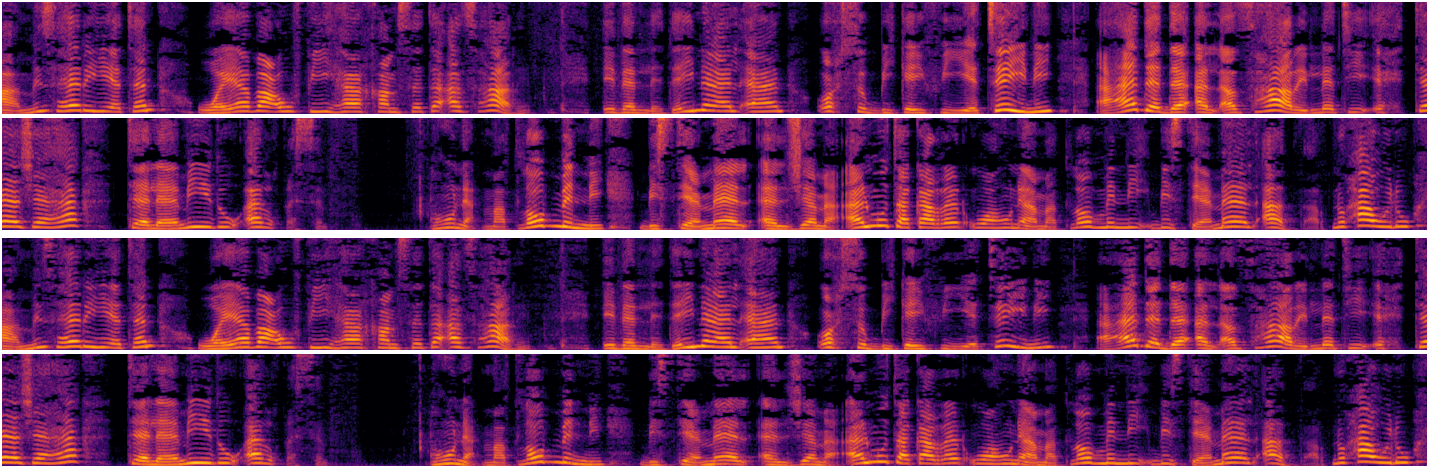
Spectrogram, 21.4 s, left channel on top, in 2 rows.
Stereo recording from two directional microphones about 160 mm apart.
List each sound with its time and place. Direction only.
0.0 s a woman's voice: 15° left (ahead or behind)
7.0 s a woman's voice: 40° left (ahead or behind); by 12.9 s 15° left (ahead or behind)
13.8 s a woman's voice: centre (ahead or behind)
14.3 s a woman's voice: 15° left (ahead or behind)
14.9 s a woman's voice: 45° left (ahead or behind); by 21.4 s 15° left (ahead or behind)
